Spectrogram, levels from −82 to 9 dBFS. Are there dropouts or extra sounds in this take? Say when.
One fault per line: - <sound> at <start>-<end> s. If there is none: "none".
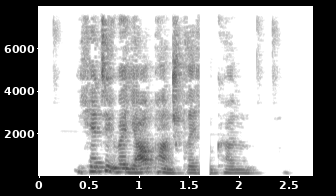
- dropout at 1.6-1.7 s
